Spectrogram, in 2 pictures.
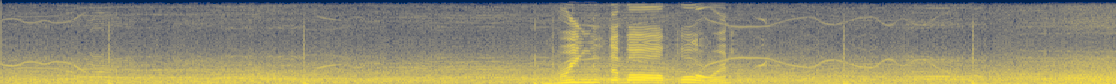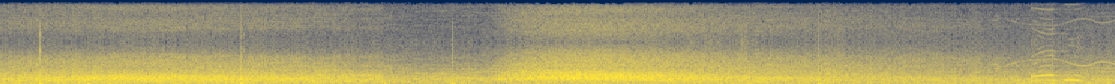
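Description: A crowd cheers and roars, swelling at times.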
